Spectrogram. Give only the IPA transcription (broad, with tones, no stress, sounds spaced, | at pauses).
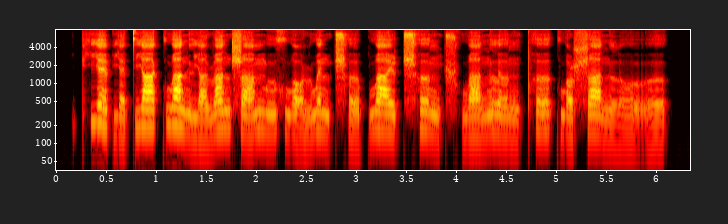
pʰ j ɛ˥˩ p j ɛ˩ t̪ j ä˥ k w a˥˩ n l j ä˩ ɻ a˥ n ʂ ä˧˥ m u˧˥ x w ɔ̰˨˩ ɻ w ə˥˩ n ʈ͡ʂʰ ɤ̰˨˩ p w a˥˧ ɪ̯ ʈ͡ʂʰ ɤ˥˩ ŋ ʈ͡ʂʰ w a˧˥ n l ɤ˥˩ ŋ pʰ ɤ˥ k w ɔ˨ ʂ a˥˩ n l o̰˨˩˦ ʊ̯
